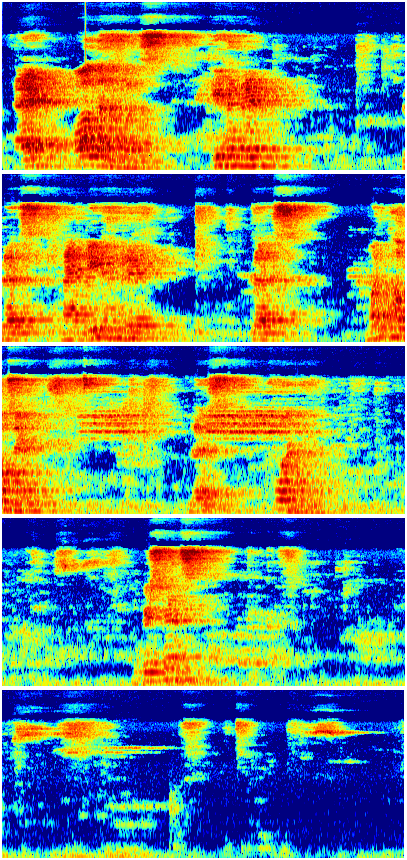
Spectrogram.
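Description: A man explains loudly and clearly, close by.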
